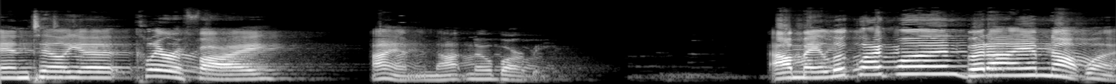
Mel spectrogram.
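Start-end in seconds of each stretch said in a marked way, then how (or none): 2.5-7.5 put-on, swooping Southern Missouri drawl. After the pastor called her Barbie, the speaker answers the audience in a Southern Missouri drawl. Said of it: "get in my Southern Missouri drawl".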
